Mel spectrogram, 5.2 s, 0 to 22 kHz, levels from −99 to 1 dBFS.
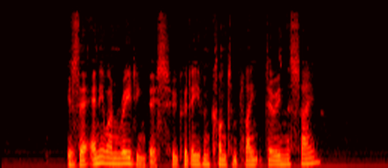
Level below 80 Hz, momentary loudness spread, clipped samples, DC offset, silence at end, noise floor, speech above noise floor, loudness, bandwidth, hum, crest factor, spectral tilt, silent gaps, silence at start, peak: -74 dBFS; 7 LU; under 0.1%; under 0.1%; 0.9 s; -83 dBFS; 36 dB; -48 LUFS; 16 kHz; 50 Hz at -70 dBFS; 18 dB; -7 dB/octave; none; 0.9 s; -30 dBFS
